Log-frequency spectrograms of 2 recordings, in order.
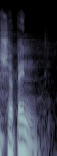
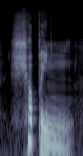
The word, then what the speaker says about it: Chopin: Bueno, esto era la marcha fúnebre de Chopin, que no Chopin, este pianista y compositor es polaco, no es francés. Se fue después a Francia. Entonces en Polonia lo pronuncian Chopin.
